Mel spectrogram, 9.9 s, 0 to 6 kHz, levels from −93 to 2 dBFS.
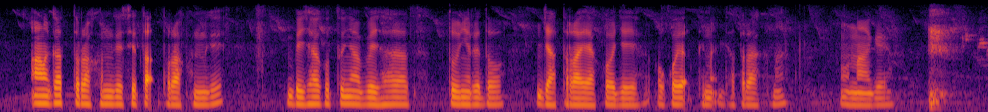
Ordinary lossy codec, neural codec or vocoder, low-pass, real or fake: none; none; 5.4 kHz; real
